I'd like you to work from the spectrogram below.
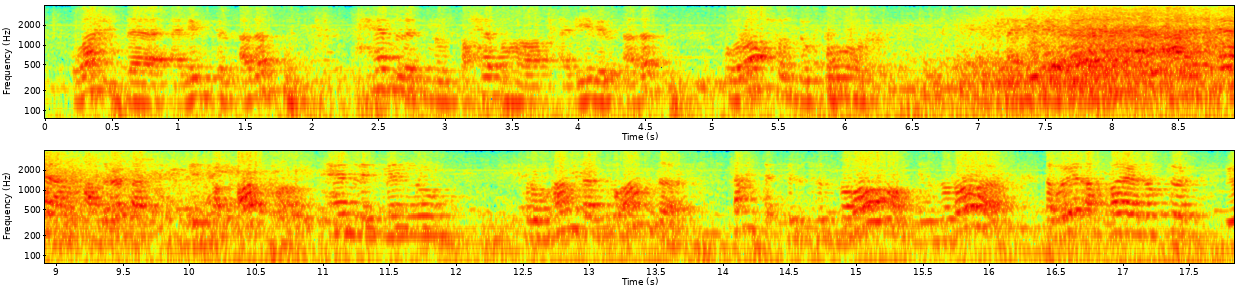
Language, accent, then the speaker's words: Arabic; Egypt; احنا كمصريين عندنا حياه عينينا بتبص فين؟ في الارض.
